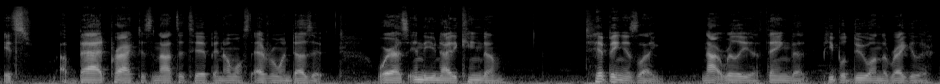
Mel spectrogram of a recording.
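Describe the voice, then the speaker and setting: Deep-voiced American man with a sore throat. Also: fairly even intonation, fairly quick, fairly bright tone, slight background noise. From United States. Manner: laid-back, chatty. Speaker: reaction video host. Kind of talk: casual chat.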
